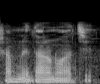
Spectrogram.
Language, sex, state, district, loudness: Bengali, male, Tripura, West Tripura, -18 LUFS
